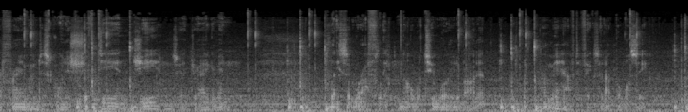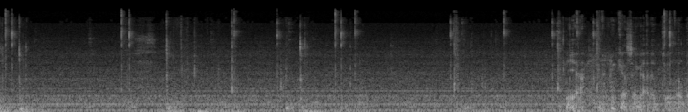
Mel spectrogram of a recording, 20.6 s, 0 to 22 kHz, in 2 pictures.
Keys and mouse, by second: 1.3 shift+d, 1.9 g, 4.4 shift+d, 4.8 g, 7.6 shift+d, 8.0 g, 10.2 shift+d, 10.6 g, 12.7 a, 13.5 middle click, 14.8 z, 20.3-20.6 drag.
